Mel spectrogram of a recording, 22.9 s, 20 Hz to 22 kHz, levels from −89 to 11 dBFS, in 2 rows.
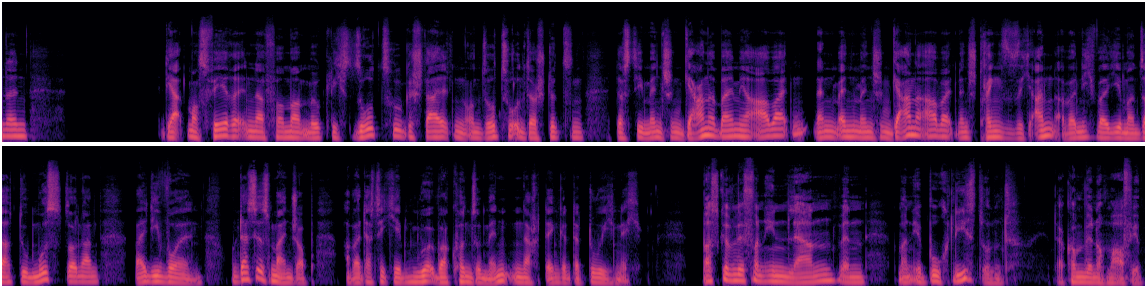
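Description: No faults can be heard anywhere in the recording.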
